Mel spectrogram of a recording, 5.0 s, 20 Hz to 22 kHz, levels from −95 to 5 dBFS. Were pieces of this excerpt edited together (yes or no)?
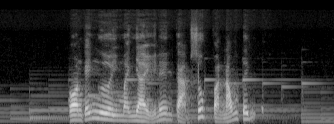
yes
